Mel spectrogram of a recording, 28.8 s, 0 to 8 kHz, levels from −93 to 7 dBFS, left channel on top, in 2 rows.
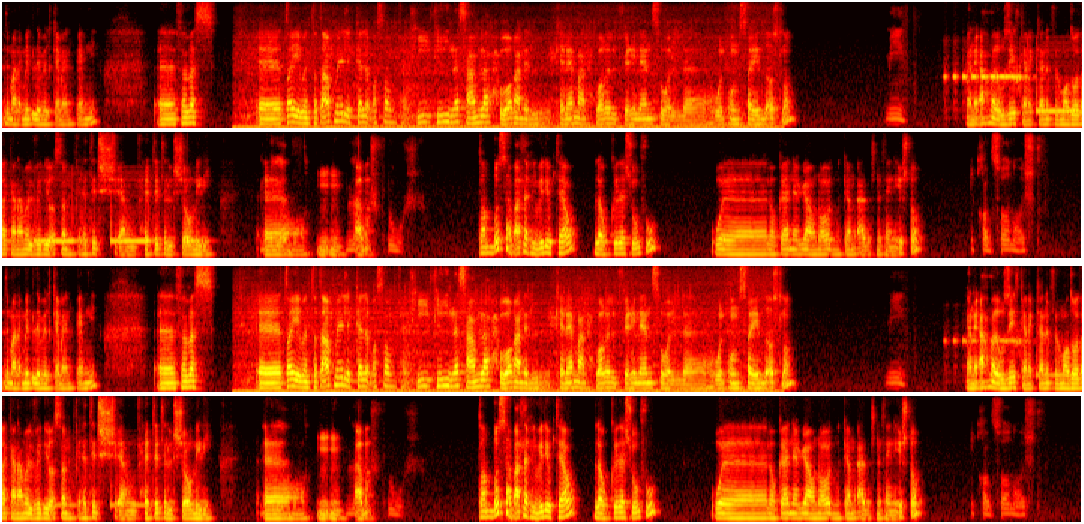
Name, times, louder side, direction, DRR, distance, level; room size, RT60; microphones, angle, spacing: voice 1, 0.0-2.8 3.4-10.6 12.9-17.2 17.9-19.3 20.8-23.2 23.9-26.7, right 4 dB, 35° right, 0.4 m, -24 dB
sound 1, 3.1-10.4, right 1 dB, 90° right, 1.4 m, -36 dB
voice 2, 11.8-12.1 17.8-18.3 19.0-19.9 27.4-28.2, left 3 dB, 35° left, 0.6 m, -40 dB
Telephone, 12.5-15.6 15.8-16.5 16.9-17.2, left 9 dB, 85° left, 0.6 m, -31 dB
5.5 x 2.4 x 2.9 m
head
